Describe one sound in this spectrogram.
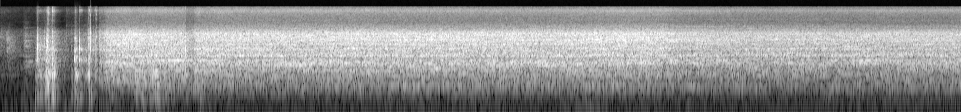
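A hair dryer blows with a loud, steady roar.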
